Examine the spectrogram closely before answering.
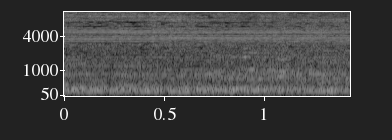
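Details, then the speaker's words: Gold standard eyebrow embroidery (microblading) machine with speed control running while stroking ink into skin: steady, even high buzz with no knocking or stumbling; very stable, healthy running. "Nah, ini mesinnya sangat-sangat stabil banget kawan-kawan. Jadi bagus banget masuknya."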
